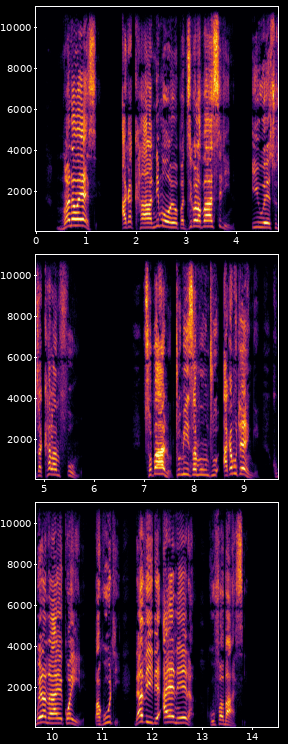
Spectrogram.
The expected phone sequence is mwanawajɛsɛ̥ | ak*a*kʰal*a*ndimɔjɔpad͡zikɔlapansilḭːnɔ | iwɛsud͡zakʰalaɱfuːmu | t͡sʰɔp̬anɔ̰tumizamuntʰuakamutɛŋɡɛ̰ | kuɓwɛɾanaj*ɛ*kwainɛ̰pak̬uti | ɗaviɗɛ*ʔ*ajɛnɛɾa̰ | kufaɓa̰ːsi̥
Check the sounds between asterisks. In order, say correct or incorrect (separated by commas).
correct, correct, correct, correct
